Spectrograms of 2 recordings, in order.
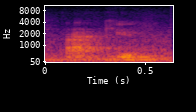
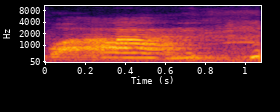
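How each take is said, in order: First: The phrase is said briefly, without lengthening. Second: The phrase is stretched out and held long. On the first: The relationship is fine. "When you say it like this" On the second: It is a warning to be careful. "when you hold it out and say"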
